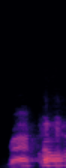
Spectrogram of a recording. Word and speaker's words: read: Red. Đọc khác là gì? Red. Đọc là red. Giống màu cái chữ này nhá.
